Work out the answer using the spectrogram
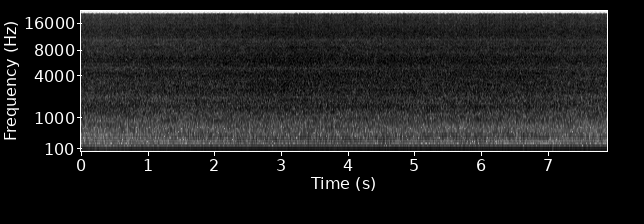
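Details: Suzuki Carry, long unused, idling after a fuel pump feed bypass: fuel supplied close to the pump, with excess returning to the tank. A low, steady idle hum with an even beat of about four per second and no knocks or misses.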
